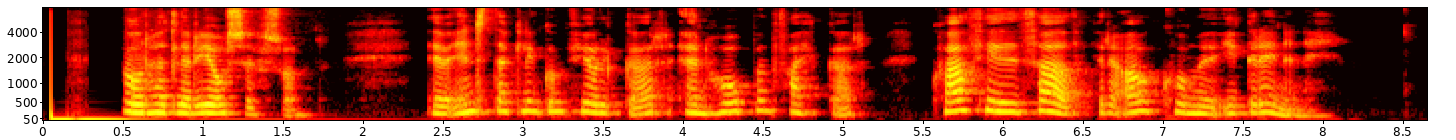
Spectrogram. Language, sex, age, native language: Icelandic, female, 50-59, Icelandic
